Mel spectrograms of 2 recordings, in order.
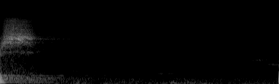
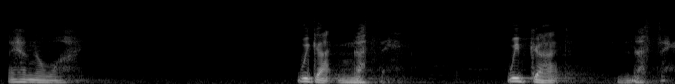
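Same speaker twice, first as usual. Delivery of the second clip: hushed helpless plea; 11 semitones lower, 9 dB quieter than usual. Acted. Preacher voicing Mary's helpless plea.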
